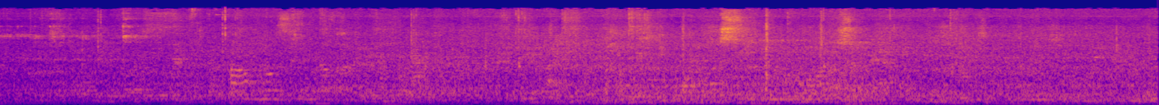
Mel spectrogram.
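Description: A small ensemble of flutes, violins and a cello plays softly.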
